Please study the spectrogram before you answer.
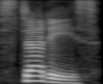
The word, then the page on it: studies: British English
